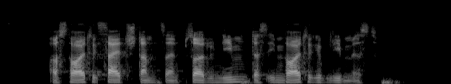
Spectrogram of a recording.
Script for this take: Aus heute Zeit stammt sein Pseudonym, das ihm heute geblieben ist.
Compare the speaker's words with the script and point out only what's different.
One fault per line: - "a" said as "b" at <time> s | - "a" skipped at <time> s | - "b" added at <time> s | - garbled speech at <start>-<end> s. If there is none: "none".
none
